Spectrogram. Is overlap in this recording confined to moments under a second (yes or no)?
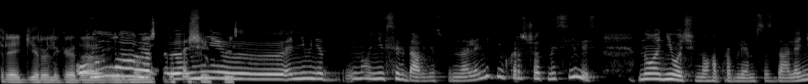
no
